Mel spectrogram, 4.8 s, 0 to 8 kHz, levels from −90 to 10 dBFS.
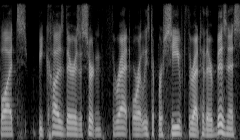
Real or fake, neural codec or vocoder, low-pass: real; none; 7.2 kHz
